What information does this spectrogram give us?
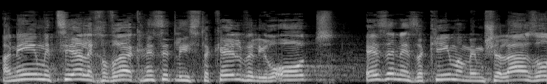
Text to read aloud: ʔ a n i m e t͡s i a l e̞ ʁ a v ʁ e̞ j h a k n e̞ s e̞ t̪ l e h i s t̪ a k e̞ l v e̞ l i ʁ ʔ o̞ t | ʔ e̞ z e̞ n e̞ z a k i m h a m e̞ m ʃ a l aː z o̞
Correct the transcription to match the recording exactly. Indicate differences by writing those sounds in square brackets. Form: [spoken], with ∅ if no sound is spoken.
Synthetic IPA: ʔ a n i m e t͡s i a l e̞ [χ] a v ʁ e̞ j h a k n e̞ s e̞ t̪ l e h i s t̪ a k e̞ l v e̞ l i ʁ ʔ o̞ t | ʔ e̞ z e̞ n e̞ z a k i m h a m e̞ m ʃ a l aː z o̞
